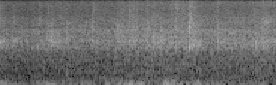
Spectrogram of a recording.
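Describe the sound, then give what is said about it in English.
Light rain that has just started falling outdoors, a steady soft hiss with a low rumbling undertone and no voices, holding an even, fairly quiet level throughout. “Again, I'm outside and it started to rain a little bit. I mean, I'm in a dry spot, but you still might hear the rain.”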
